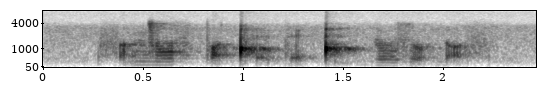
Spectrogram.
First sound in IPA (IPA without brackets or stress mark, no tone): sˤ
